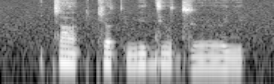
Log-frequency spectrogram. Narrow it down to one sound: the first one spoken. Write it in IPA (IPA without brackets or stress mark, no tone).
c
